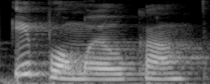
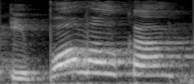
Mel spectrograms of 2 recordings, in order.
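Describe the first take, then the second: First: Помилка as поМИЛка; помилка with second-syllable stress; double stress. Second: Помилка as ПОмилка; помилка with first-syllable stress; double stress. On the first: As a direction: lean on МИЛ in помилка. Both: Shown as a demonstration. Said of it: "можуть мати подвійний наголос".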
